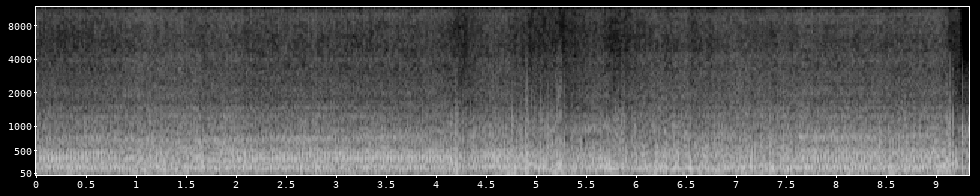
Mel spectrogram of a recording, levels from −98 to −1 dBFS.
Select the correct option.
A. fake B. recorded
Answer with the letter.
A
